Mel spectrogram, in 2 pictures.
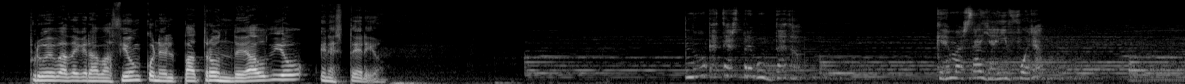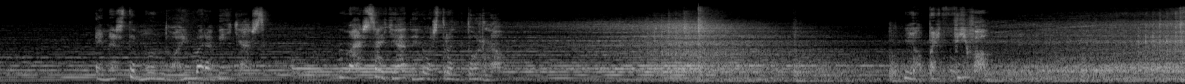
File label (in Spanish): MSI Immerse GV60 Estereo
